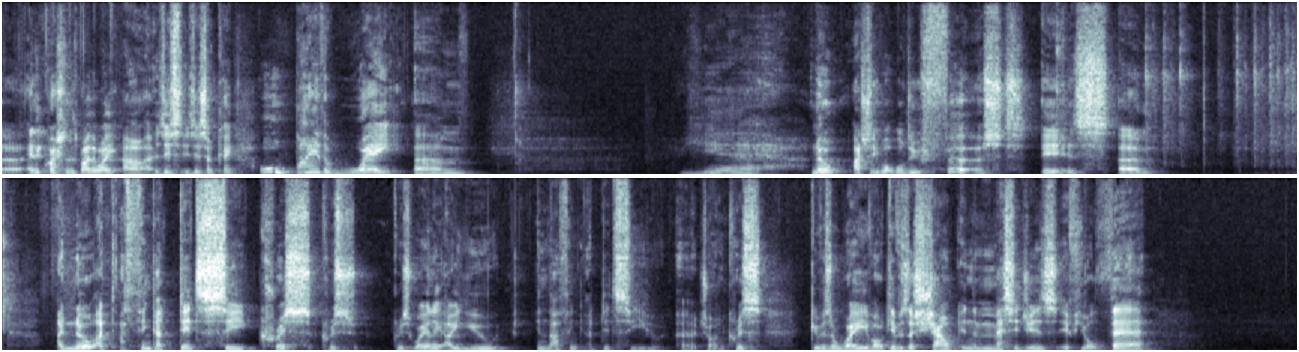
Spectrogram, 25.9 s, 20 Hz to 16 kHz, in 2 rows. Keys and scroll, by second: 10.4 Return, 11.3-11.9 typing.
